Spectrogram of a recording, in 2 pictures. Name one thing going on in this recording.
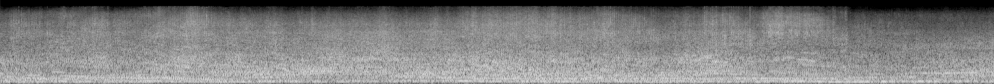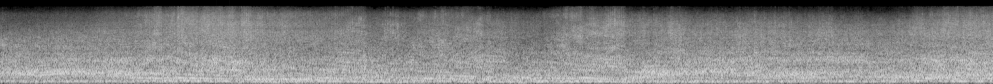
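Race car engines roar loudly, revving up and down as the cars speed past.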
